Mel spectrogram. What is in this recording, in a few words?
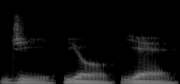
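"jiyoye", concatenated syllables; Affixing experiment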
